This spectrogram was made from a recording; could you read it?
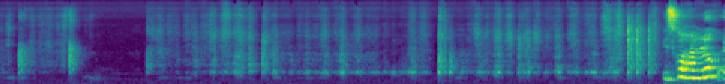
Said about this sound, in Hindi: मैं इसको रब कर रही हूँ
